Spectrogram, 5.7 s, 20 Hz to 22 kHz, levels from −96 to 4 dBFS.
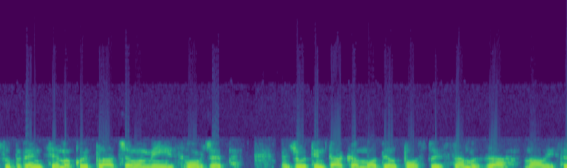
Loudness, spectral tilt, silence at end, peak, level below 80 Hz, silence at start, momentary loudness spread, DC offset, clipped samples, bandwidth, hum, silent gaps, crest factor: -18 LUFS; -7 dB/octave; 0 s; -8 dBFS; -66 dBFS; 0.05 s; 5 LU; under 0.1%; under 0.1%; 4 kHz; none; none; 10 dB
